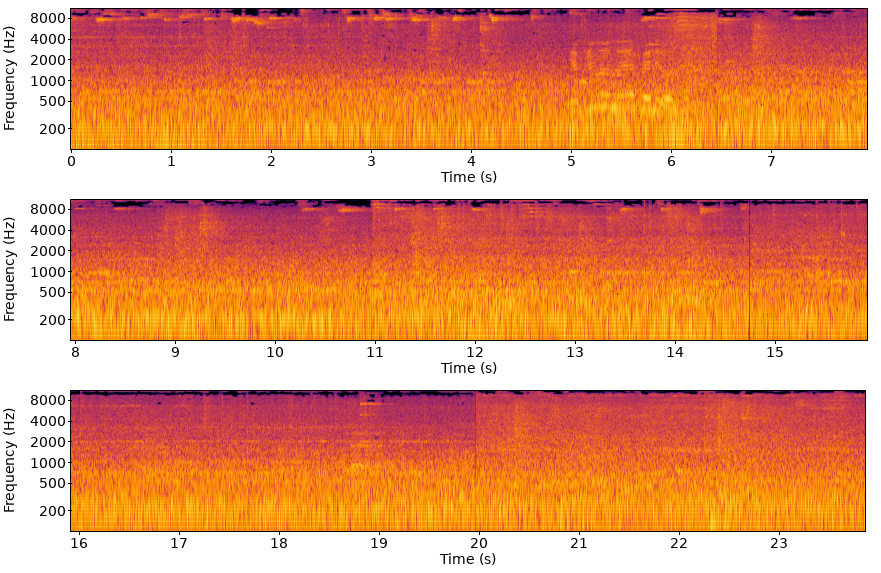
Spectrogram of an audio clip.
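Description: A large lathe hums steadily as it turns.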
